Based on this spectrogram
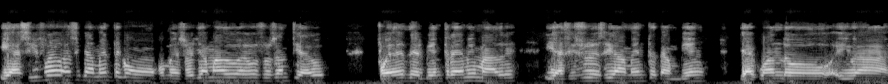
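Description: A man with an unremarkable speaking voice speaks at a fairly slow pace. His pitch is fairly high and his intonation fairly even. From Puerto Rico, north coast. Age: 20s. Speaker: evangelist preacher. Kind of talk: interview conversation.

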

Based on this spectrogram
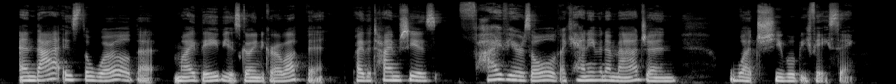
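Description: Over a silent background in a very clean recording, a woman with an ordinary speaking voice talks at medium pitch and a moderate pace, with fairly even intonation and very even loudness. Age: 30s. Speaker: health journalist and content creator. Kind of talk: casual interview.

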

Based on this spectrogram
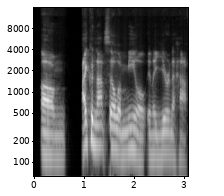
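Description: A very clean recording of a male speaker, the background silent. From Venezuela. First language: Spanish. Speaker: entrepreneur. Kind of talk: interview.

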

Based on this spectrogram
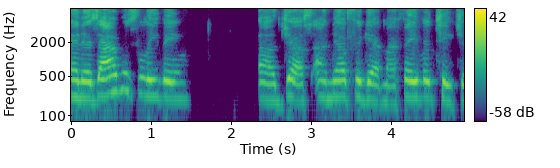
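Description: A woman speaks with an American accent in a dark, mellow tone. Her loudness swings widely, and her pitch variation is ordinary. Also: medium pitch for a woman, moderate pace. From US South, Tampa, Florida. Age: 70s. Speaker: community nonprofit founder. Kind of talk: interview, personal life story.

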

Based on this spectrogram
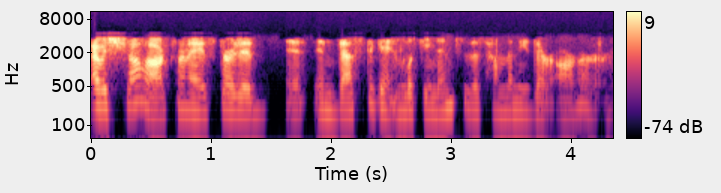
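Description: An unremarkable speaking voice from a woman with an American accent, fairly quick in pace and lively in intonation. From US Midwest, Hamilton, Ohio near Cincinnati. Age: 50s. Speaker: journalist. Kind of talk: interview.

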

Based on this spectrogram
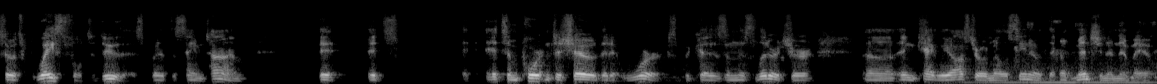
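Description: The loudness of a man's voice rises and falls sharply. He keeps to a moderate speed. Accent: Southern US. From US South, Mississippi. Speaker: author. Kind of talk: casual interview.

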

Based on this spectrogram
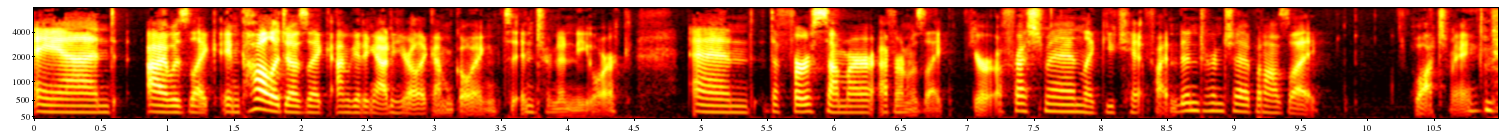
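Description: A woman with an American accent speaks at a fairly quick pace with a fairly low pitch, a bright, sharp tone and fairly even intonation. The recording is very clean, with a silent background. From US Midwest, suburbs of Cleveland, Ohio. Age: 20s. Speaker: podcast guest. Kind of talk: casual chat. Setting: recording in person.

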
